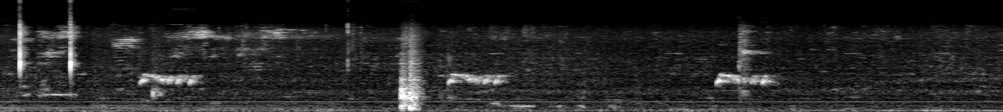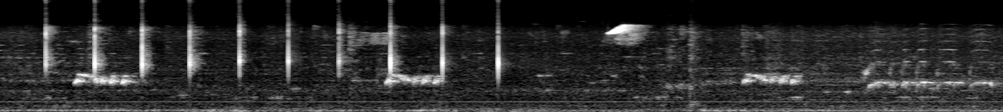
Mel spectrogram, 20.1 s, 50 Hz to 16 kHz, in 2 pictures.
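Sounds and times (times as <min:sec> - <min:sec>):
high bird chirp: 0:10.5 - 0:11.6.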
